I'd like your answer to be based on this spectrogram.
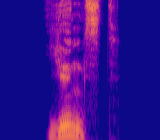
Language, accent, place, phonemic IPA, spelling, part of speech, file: German, Germany, Berlin, /jʏŋst/, jüngst, adverb, De-jüngst.ogg
- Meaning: lately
